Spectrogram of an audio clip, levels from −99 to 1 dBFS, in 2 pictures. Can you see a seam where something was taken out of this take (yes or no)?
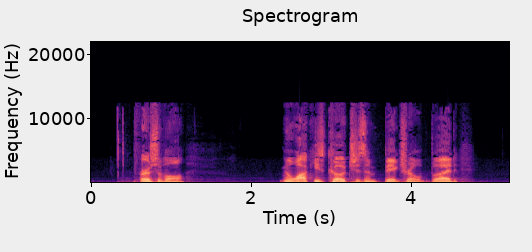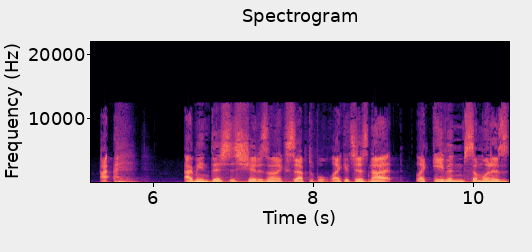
no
